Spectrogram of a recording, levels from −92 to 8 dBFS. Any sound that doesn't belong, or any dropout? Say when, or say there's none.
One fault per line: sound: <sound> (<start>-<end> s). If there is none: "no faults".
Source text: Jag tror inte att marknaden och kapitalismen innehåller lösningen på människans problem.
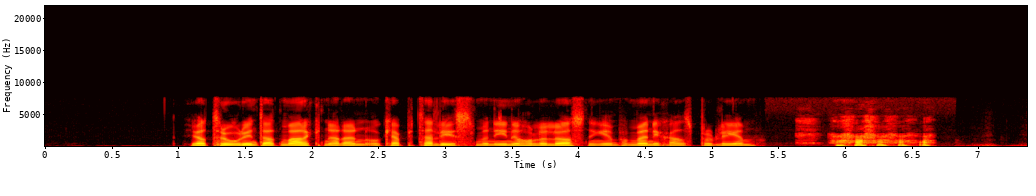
sound: laugh (5.6-6.7 s)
